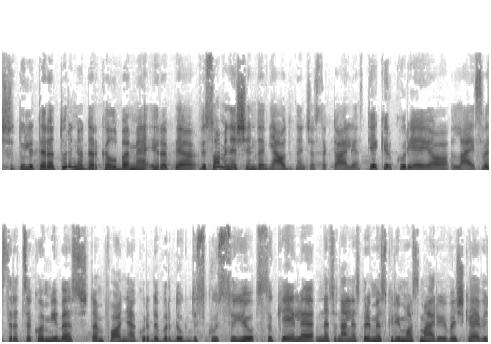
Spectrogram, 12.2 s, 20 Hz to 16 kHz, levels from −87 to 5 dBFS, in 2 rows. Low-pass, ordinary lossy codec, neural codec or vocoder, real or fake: 14.4 kHz; MP3, 48 kbps; vocoder, 44.1 kHz, 128 mel bands every 256 samples, BigVGAN v2; fake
